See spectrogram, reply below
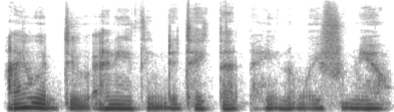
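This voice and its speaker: A man performs a devoted, possessive boyfriend in a romance audio drama. His mid-pitched voice is gravelly with vocal fry, and he pleads tenderly and earnestly, pausing for dramatic weight. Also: flat delivery, mellow. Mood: fervent, protective. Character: intensely devoted male lover, tender, protective, possessive. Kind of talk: romantic roleplay audio acting.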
